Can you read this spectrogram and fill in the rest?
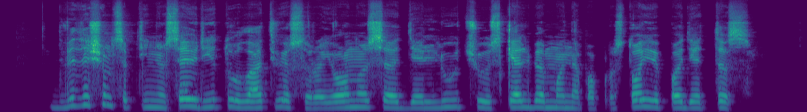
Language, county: Lithuanian, Kaunas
